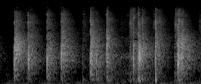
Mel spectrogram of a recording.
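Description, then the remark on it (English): Bubble wrap pops sharply underfoot, about nine crisp bursts in quick, slightly uneven succession as a 7-year-old boy runs around on 18 feet of bubble wrap rolled out on the floor, with no voices. “Henry started running around on it, something that left Henry both winded and ecstatic.”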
